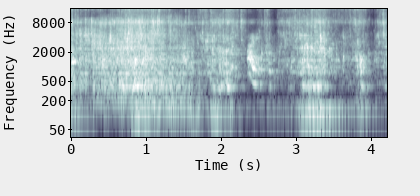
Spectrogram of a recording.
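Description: Water runs and splashes steadily at a sink as things are washed, heard close with a few gurgling surges and no talking.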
